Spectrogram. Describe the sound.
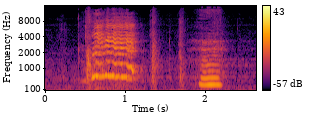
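A person imitates a goat with a long, wavering bleat, followed by a shorter second bleat after a brief pause, both fairly loud.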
